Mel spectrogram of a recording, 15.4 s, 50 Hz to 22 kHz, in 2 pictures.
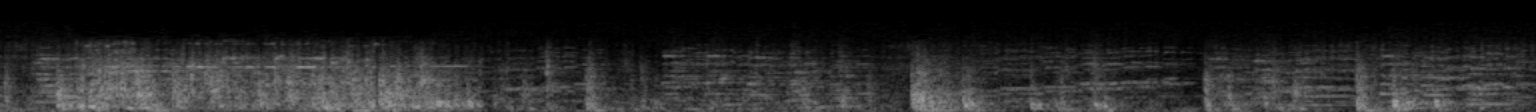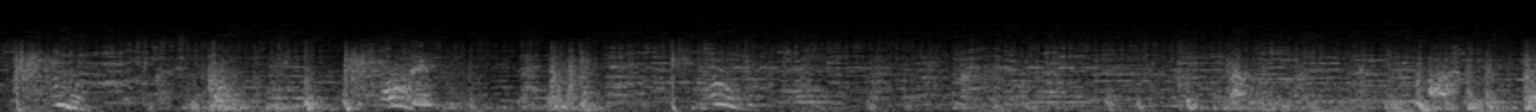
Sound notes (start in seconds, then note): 0.1 glass breaking; 7.8 punches landing; 11.2 man groaning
